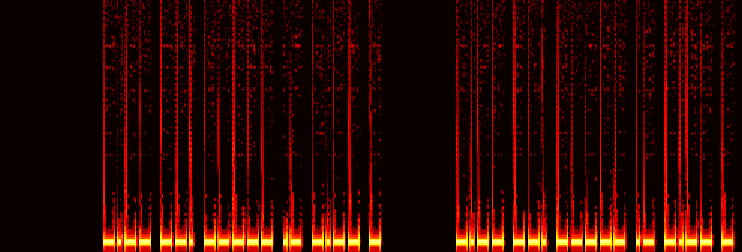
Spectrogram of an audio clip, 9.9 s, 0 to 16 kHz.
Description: Morse code, heard as a keyed tone, about 25 wpm, 700 Hz. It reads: YG0AYT YG0AYT
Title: DXCC-100 Call Signs - 6 Characters - Repeated 3x - 25wpm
